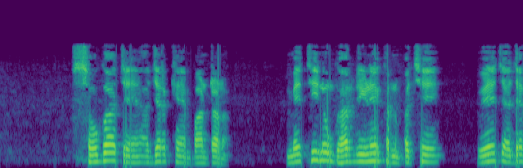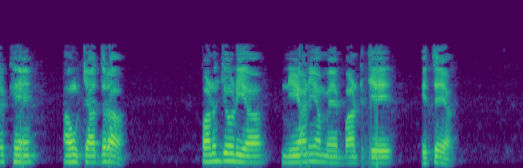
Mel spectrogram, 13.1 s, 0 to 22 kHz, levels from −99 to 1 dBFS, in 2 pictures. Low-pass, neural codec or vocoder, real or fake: 7.2 kHz; none; real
